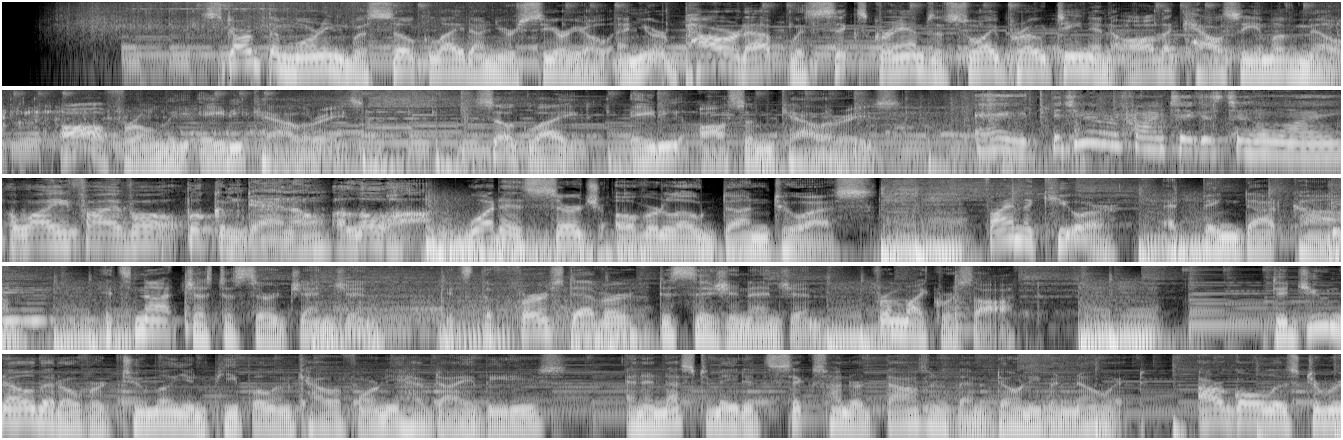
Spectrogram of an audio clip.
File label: Commercial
